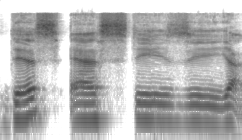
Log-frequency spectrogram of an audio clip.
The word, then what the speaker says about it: dysesthesia: feelings is dysesthesia. It's five Okay. syllables. Aesthesia is to feel. An esthetician, an anesthesia doctor doesn't make you not feel. Right. Dysfunctional feeling is dysesthesia, and it's specifically genital pelvic.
